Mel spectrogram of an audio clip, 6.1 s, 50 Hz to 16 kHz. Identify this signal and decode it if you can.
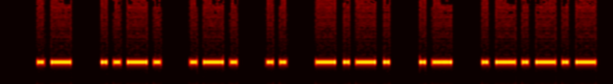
Morse code, heard as a keyed tone, about 18 wpm, spaced as for 15 wpm, 1000 Hz. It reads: AFRICA.
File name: qotdfiles / 15wpm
